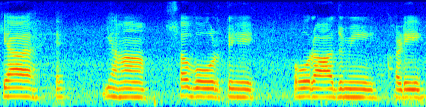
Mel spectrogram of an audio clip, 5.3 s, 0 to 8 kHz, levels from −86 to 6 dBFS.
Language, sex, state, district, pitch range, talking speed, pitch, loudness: Hindi, female, Haryana, Rohtak, 185-195 Hz, 80 wpm, 190 Hz, -15 LUFS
